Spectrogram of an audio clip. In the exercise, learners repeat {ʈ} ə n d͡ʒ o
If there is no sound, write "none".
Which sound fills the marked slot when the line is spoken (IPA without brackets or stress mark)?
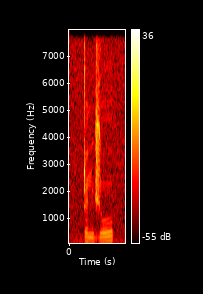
ʈ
